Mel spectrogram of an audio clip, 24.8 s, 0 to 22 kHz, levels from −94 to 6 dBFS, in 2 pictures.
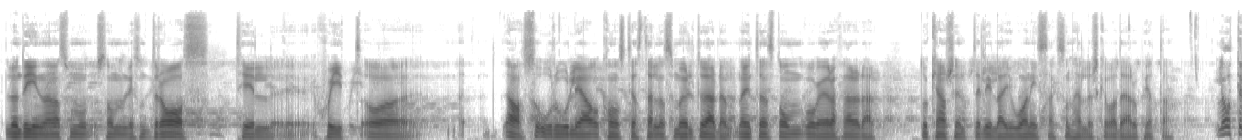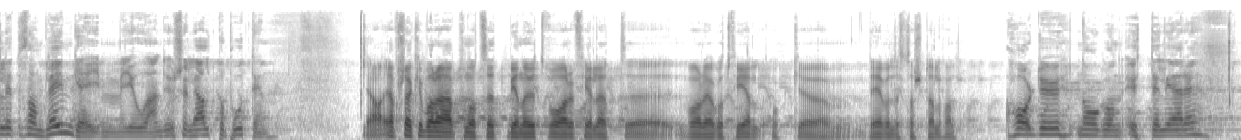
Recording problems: echo of what is said; faint; throughout; 210 ms later, 20 dB below the speech

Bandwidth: 15 kHz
